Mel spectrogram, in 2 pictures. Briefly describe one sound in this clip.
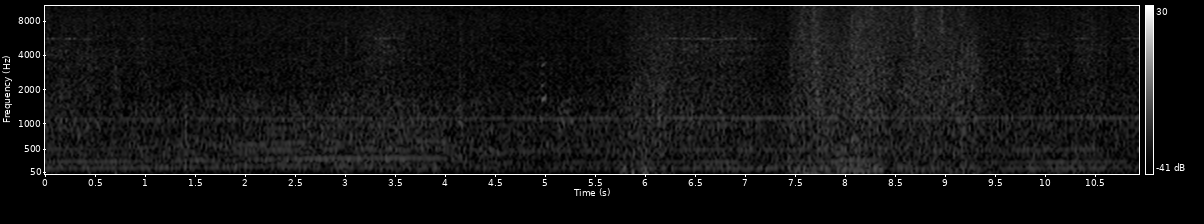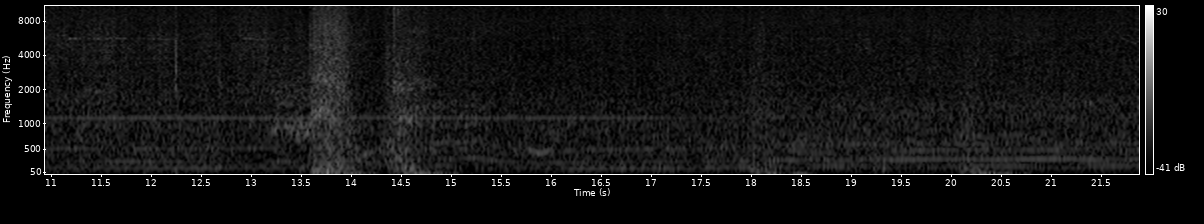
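A car engine hums steadily, its pitch rising and falling as the car speeds up and slows.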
